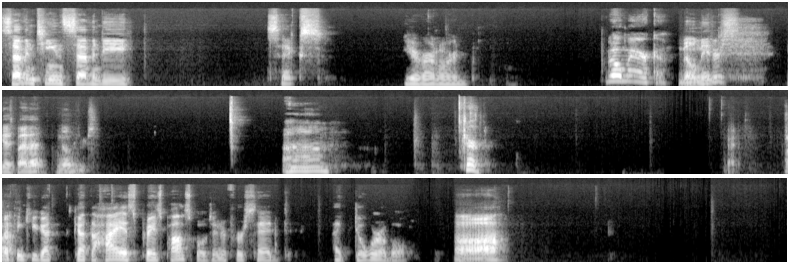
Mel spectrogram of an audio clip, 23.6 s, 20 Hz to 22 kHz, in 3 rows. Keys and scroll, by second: 17.4 l.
